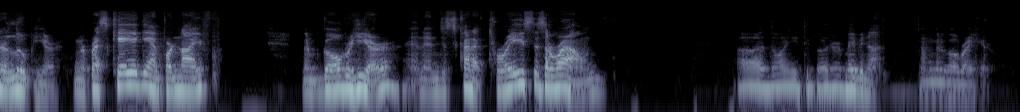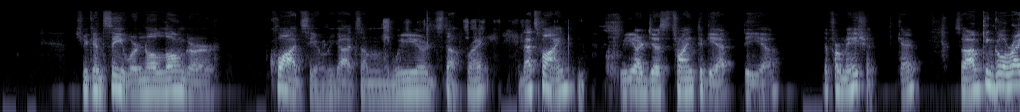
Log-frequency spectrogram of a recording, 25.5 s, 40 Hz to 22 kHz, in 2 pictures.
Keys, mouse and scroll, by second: 0.1 middle click, 0.6 scroll up 1, 0.8-2.6 scroll down 2, 2.6 k, 20.2 middle click, 24.0 KP_1.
